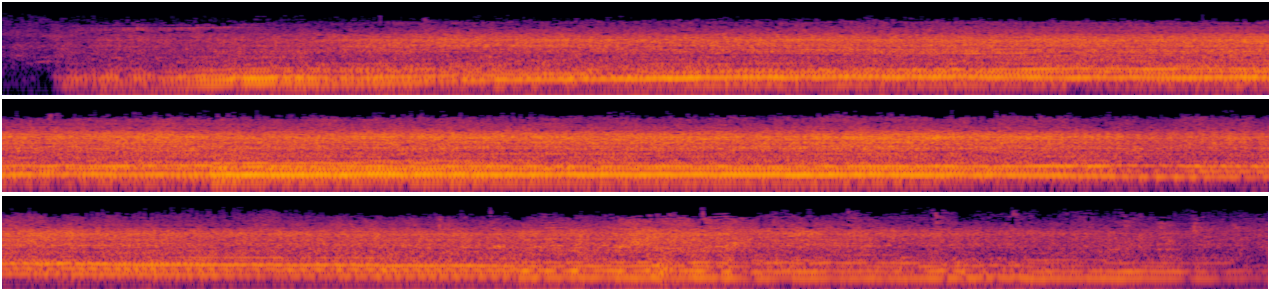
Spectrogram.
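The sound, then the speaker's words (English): A loud, steady airplane engine drone fills the whole recording, its pitch climbing slightly as power builds, then holding in a sustained roar like a plane taking off and cruising. No voices. “Beautiful sound of the engines.”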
